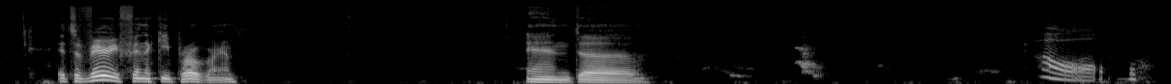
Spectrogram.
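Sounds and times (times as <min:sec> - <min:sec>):
speech: 0:00.6 - 0:02.5, 0:05.3 - 0:06.6, 0:10.5 - 0:11.5
dog yipping and whimpering: 0:07.2 - 0:08.3.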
